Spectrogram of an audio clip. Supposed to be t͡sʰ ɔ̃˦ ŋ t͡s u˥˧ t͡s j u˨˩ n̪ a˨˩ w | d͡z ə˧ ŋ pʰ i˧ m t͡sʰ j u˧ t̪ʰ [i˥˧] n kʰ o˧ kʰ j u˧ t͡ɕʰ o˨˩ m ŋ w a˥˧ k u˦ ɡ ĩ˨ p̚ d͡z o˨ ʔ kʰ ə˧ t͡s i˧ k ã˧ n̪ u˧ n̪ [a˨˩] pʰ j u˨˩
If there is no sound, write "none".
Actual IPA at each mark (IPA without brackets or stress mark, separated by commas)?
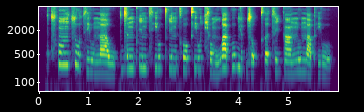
i˧, a˨˩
